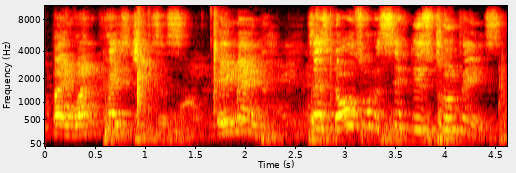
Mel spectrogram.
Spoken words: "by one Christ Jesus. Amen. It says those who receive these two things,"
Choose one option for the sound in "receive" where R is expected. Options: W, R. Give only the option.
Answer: W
